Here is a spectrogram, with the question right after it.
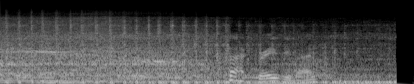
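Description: Small scooter engine idling steadily after its idle screw has been adjusted, a continuous close mid-pitched rumble with a light knocking patter, as someone speaks briefly over it.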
